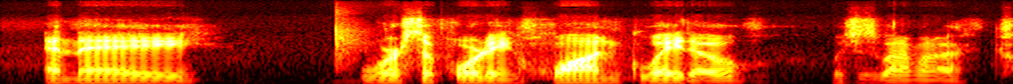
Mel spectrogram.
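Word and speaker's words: Guaidó: And they were supporting Juan Guaido, which is what I'm going to call it. Okay, look, someone's last name it can't be a racial slur. That's not even fair. It's not Guido, it's Guaido.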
